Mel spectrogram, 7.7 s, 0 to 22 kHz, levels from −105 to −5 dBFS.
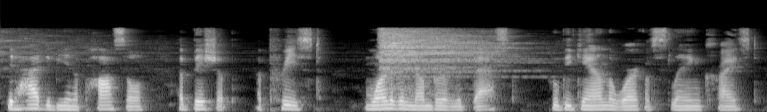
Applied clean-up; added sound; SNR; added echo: classical method log-MMSE.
